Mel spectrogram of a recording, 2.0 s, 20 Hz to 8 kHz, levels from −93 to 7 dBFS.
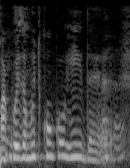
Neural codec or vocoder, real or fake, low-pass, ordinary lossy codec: none; real; 7.2 kHz; none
